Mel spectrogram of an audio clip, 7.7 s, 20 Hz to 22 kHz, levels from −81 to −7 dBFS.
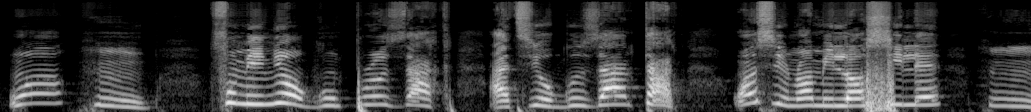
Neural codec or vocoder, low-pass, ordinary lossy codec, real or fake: none; none; none; real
